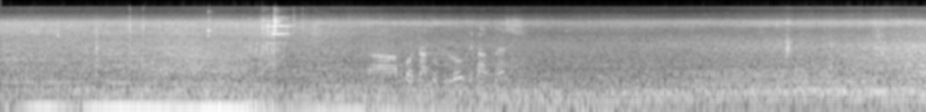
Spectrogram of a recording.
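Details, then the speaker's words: Honda Beat injection scooter after CVT repair for a growling, weak-pulling drive; steady even idle hum with no belt-side growl, now smooth, though excess oil in the CVT still makes the clutch shoes slip somewhat. "Suaranya sudah halus, tidak seperti tadi."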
